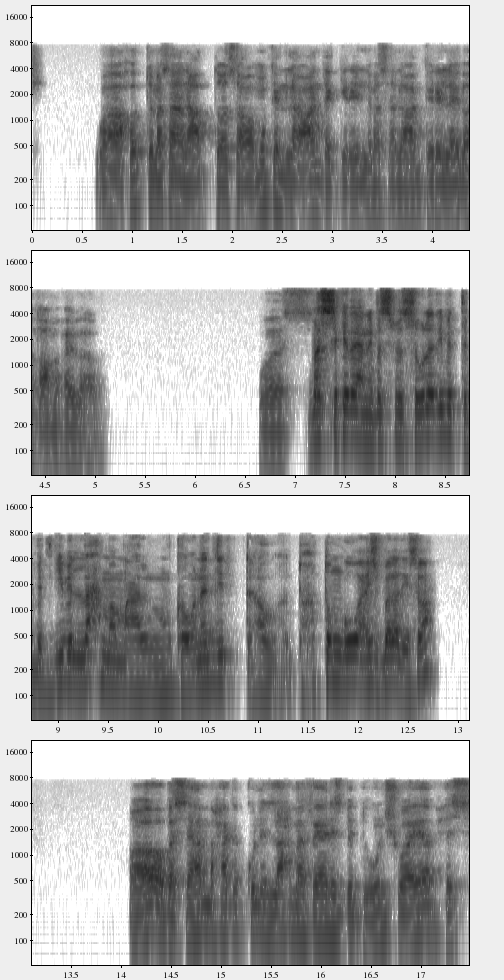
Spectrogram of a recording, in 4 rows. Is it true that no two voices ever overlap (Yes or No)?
Yes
